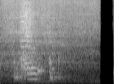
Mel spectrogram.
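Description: Chicken kosha fries in a pan while being stirred, giving a close, loud, steady sizzle with scraping stir strokes, cut off abruptly near the end.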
